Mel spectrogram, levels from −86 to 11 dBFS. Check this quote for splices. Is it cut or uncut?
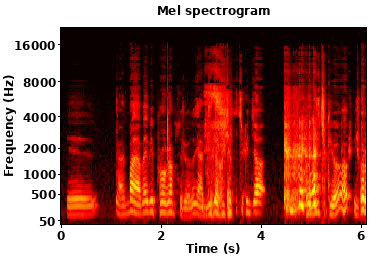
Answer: uncut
